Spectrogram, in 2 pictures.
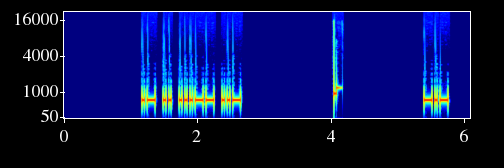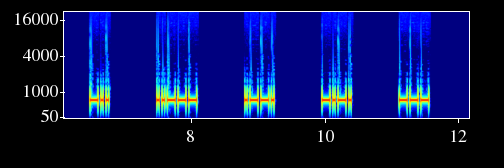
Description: Morse code, heard as a keyed tone, about 30 wpm, spaced as for 14 wpm, 700 Hz. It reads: AI3U KD2PCO
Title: USA Call Signs - 6x Character Spacing - 30wpm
